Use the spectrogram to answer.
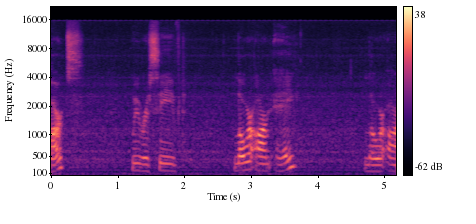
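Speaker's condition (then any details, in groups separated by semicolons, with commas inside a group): No condition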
